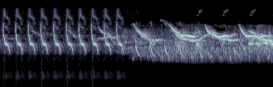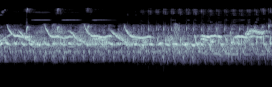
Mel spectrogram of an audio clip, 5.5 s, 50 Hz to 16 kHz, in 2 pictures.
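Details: Timbrado canary of competition standard, scored 83 points: a run of rapid repeated notes opening into a long, smooth, rolling warbled trill without pause.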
